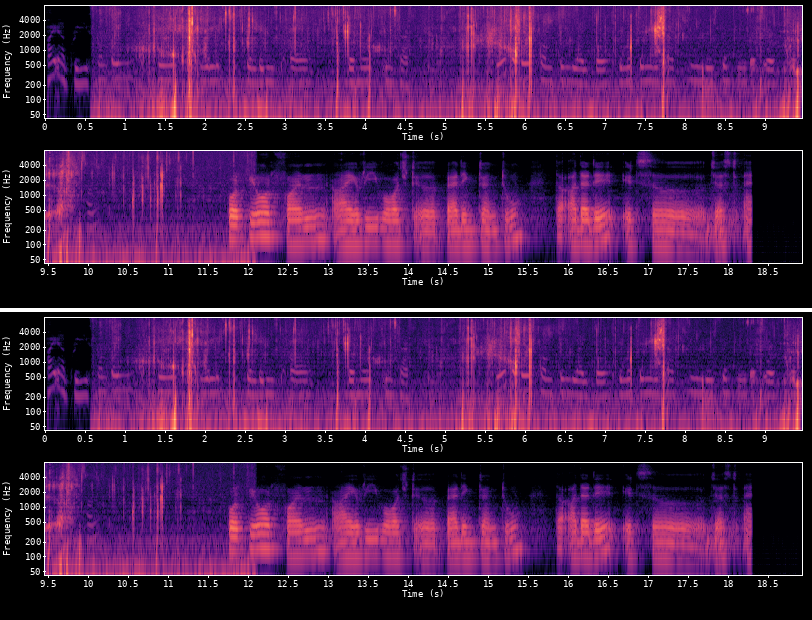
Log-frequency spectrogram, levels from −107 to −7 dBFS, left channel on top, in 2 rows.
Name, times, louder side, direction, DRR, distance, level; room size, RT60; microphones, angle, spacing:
voice 1, 0.0-3.4 3.7-4.9 5.6-10.2, equal, 5° left, 5.2 m, -64 dB
sound 1, 0.6-12.1, left 4 dB, 30° left, 1.8 m, -42 dB
voice 2, 11.7-18.3, left 2 dB, 55° left, 1.0 m, -47 dB
head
